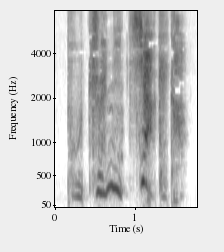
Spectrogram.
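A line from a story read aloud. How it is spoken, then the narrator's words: Through gritted teeth. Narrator (Chinese): 乔治咬牙切齿地说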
